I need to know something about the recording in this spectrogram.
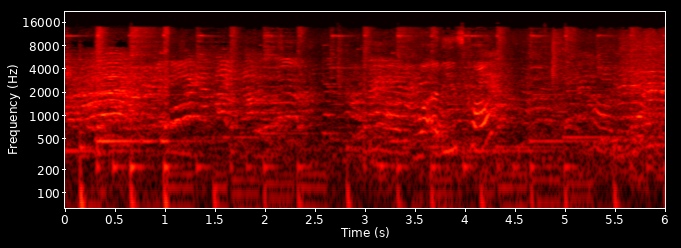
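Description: Children chattering and calling out in a classroom over background music with a steady beat.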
